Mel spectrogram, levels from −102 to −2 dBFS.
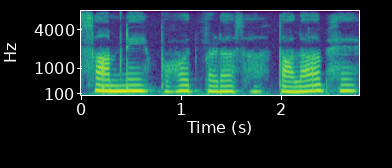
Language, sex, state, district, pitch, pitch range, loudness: Hindi, female, Himachal Pradesh, Shimla, 195 Hz, 185-200 Hz, -14 LUFS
